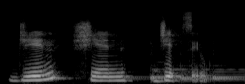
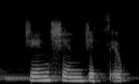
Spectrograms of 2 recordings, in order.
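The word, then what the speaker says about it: Jin Shin Jyutsu: I'm probably going to butcher the name, but it's uh it looks phonetically like it's pronounced jin shin jitsu. gin shin jitsu.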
